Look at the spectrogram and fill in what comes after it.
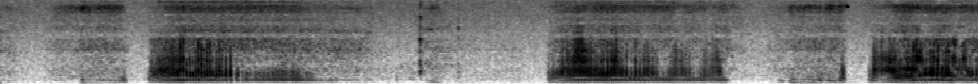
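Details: Snoring: loud rattling snores on each in-breath, three in about ten seconds, with quieter breathing between; ordinary snoring.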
